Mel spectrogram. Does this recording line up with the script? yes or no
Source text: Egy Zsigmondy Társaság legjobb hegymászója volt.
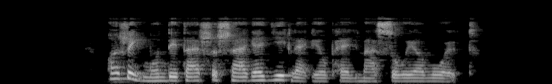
no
